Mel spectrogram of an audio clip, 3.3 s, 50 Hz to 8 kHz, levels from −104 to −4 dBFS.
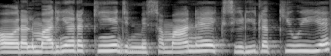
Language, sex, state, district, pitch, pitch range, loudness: Hindi, female, Bihar, Gopalganj, 240 Hz, 210-255 Hz, -24 LUFS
